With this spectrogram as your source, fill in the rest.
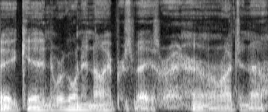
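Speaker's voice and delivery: deep, soft, low voice. A speaker with a cold, noticing the resemblance, does a Han Solo impression. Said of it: "Sounds like Han".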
